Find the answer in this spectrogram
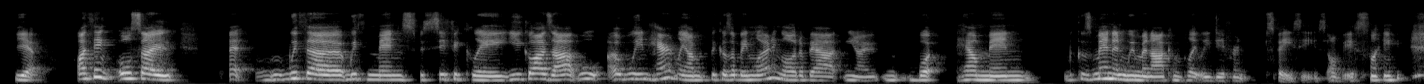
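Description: The speaker has an Australian accent. Delivery is at a moderate pace with ordinary pitch variation. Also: woman, fairly high pitch for a woman. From Australia, rural. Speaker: podcast host, nurse. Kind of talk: casual interview chat.

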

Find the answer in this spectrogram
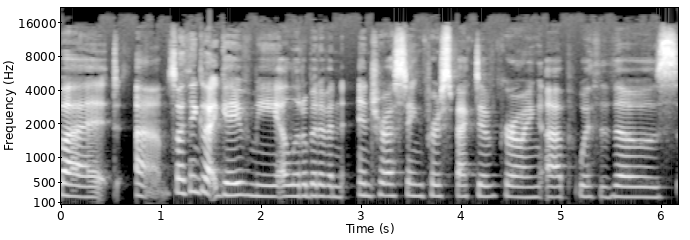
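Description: In a plain, everyday voice, a woman speaks at a moderate pace with a fairly high pitch. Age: 30s. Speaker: podcast host, homeschooling mother and former teacher. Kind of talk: personal monologue.

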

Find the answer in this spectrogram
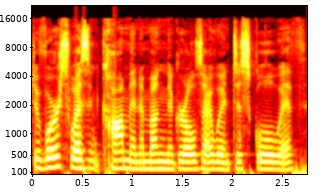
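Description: Monotone, flat intonation from a woman at a medium pitch. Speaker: teacher and podcast host. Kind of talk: scripted narration.

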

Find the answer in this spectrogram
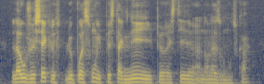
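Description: His intonation stays monotone and flat. The man's pitch sits in the medium range. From Paris and Vendée, France. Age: 30s. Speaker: carp angler and shop owner. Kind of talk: casual chat.

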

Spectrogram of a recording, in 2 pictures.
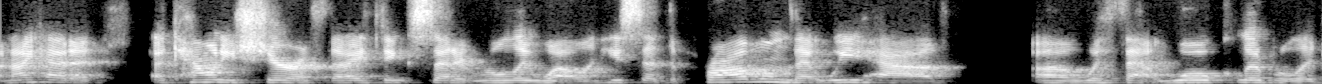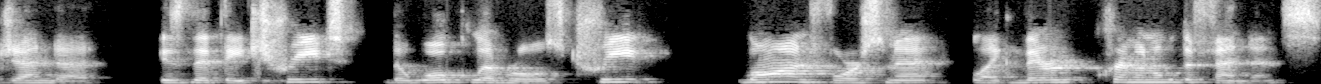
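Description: A woman speaks at a moderate pace with a Midwestern American accent. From rural Iowa, near Dexter. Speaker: prosecutor and attorney general-elect. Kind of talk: casual interview.

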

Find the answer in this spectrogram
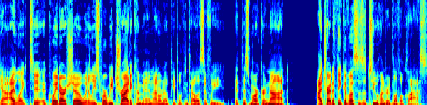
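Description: In a normal speaking voice, a man talks at a fairly low pitch and fairly quick pace with ordinary pitch variation, recorded dry and close with no echo, very clean, with a silent background. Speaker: podcast host. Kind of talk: casual interview conversation. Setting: in-person studio recording.

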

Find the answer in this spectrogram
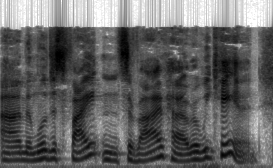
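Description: A man with vocal fry and very wide pitch swings speaks at a moderate pace over a quiet background. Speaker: podcast host and showrunner. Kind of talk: solo monologue. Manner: casual, filler-heavy; unscripted.

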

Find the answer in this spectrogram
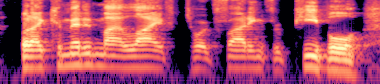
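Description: Against a quiet background, a man talks at a fairly quick pace with medium pitch and fairly even intonation. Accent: New York. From Brooklyn, New York. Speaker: defense attorney. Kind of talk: interview. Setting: video call.

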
